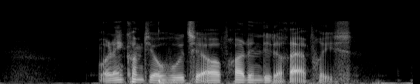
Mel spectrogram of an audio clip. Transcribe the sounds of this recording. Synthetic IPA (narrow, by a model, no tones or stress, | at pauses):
ʋɒɾ̥ænkʰɒ̽m̰d̥iɒʊɐɦo̝ːð̞̩ˠt͡sʰe̝læɒ̽b̥ʁɑ̈ɾəe̝nlidʰeʁæːɐ̰pʰʁḭːs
